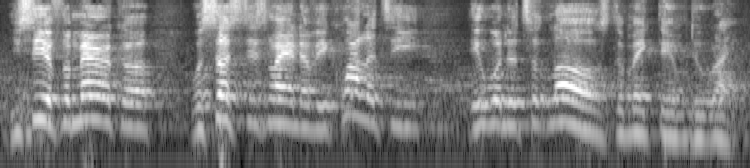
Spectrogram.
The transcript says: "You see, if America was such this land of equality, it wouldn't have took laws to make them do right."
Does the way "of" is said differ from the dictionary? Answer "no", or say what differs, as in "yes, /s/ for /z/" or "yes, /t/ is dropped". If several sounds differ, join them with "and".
no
